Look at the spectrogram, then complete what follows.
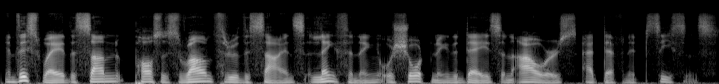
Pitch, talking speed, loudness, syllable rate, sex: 100 Hz, 165 wpm, -22 LUFS, 4.2 syllables/s, male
